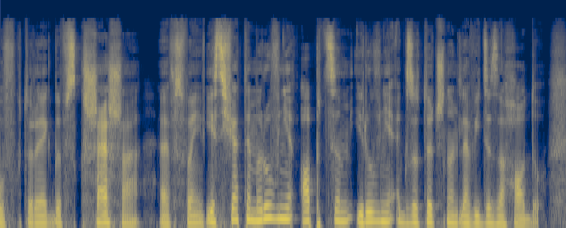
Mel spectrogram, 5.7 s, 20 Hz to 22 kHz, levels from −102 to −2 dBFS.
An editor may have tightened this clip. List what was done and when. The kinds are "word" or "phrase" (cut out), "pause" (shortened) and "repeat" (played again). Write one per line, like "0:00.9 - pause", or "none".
0:02.0 - phrase
0:04.6 - word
